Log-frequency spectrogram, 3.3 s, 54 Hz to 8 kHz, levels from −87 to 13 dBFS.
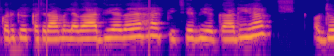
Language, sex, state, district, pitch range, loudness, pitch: Hindi, female, Bihar, Darbhanga, 260-305 Hz, -17 LUFS, 270 Hz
